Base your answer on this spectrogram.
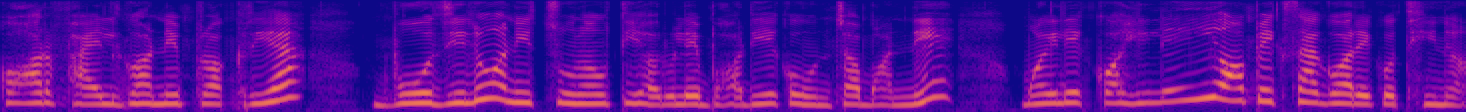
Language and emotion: Nepali, surprised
